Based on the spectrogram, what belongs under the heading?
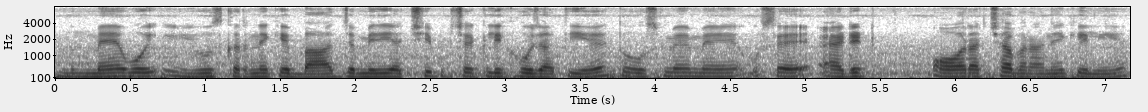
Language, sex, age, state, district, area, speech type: Urdu, male, 18-30, Uttar Pradesh, Aligarh, urban, spontaneous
